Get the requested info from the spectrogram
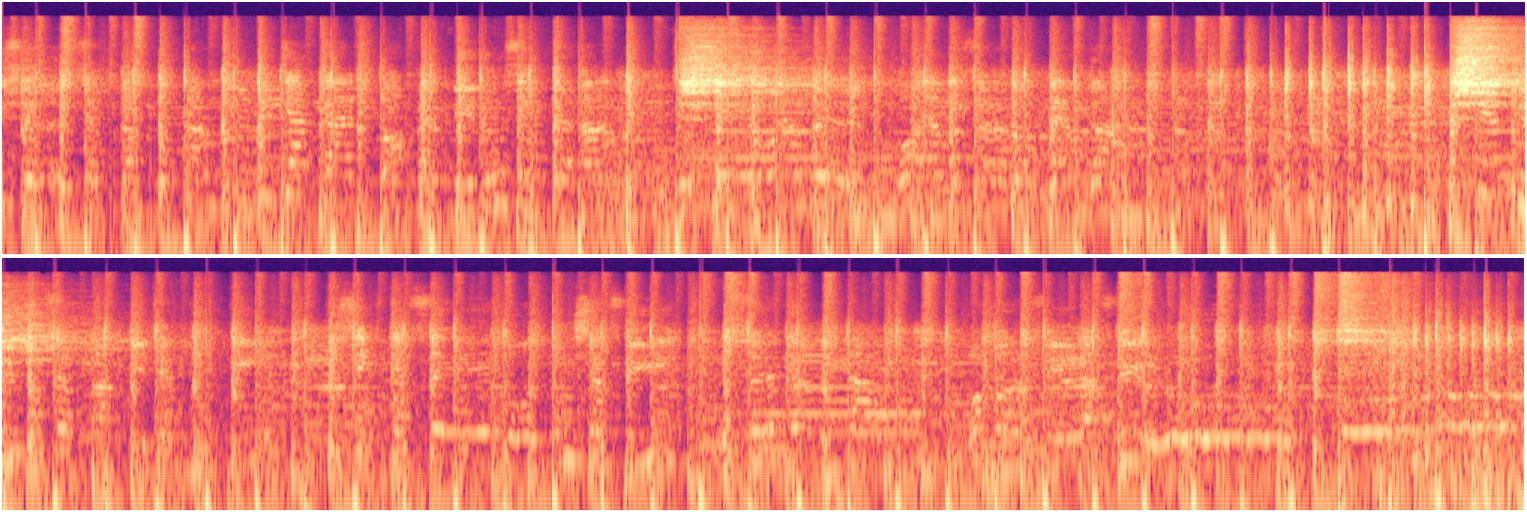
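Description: Rock and roll band playing an instrumental passage: a drum kit keeps a steady beat on bass drum and snare under electric guitars and bass guitar. Cymbal crashes come about seven and fourteen seconds in.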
